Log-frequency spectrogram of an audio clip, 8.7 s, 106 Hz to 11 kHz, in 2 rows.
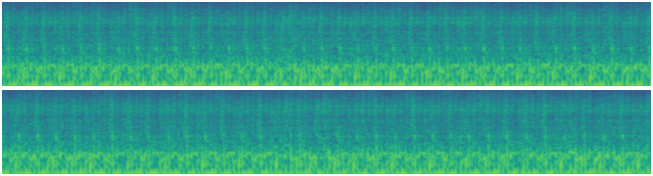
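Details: Harley ironhead Sportster XLCH chopper V-twin, Mikuni VM38 carb, cold wet day, idling on choke with fresh plugs: lumpy, loping idle with soft lazy beat and deep exhaust, boggy; too rich, owner suspects not just carb.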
